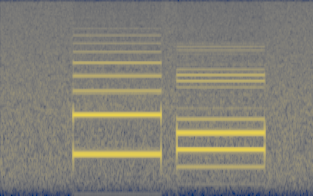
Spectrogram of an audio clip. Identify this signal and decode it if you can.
Aircraft SELCAL, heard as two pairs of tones. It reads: JS-KP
